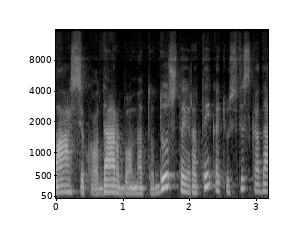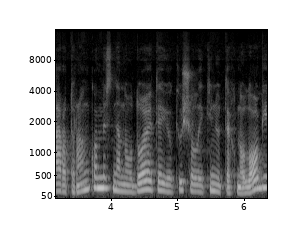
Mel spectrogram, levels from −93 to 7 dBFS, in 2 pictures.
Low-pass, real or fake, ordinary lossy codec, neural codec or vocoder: 14.4 kHz; fake; Opus, 32 kbps; vocoder, 44.1 kHz, 128 mel bands every 512 samples, BigVGAN v2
